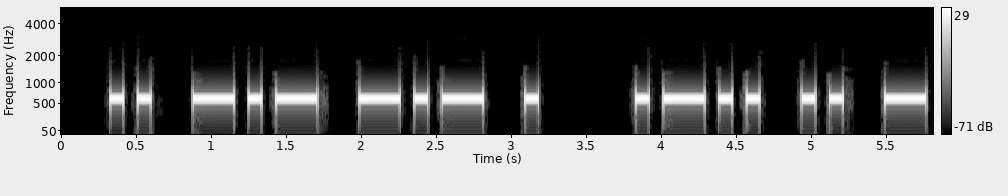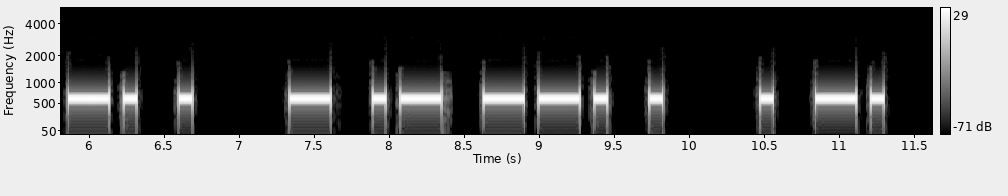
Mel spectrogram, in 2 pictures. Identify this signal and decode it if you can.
Morse code, heard as a keyed tone, about 13 wpm, 600 Hz. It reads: IKKE LIGE TAGE EN
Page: Ferie 13 wpm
